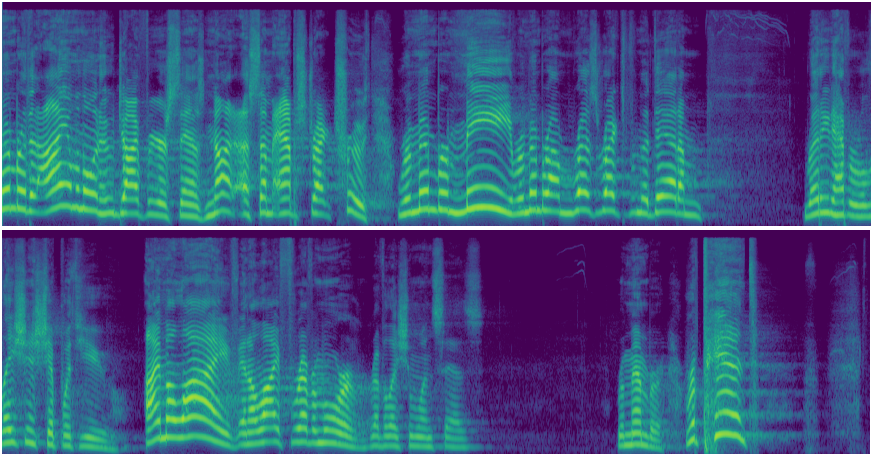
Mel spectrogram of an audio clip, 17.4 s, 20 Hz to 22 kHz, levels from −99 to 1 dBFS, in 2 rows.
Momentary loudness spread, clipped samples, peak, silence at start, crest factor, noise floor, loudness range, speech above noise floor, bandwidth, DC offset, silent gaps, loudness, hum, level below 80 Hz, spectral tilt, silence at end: 14 LU; under 0.1%; -2 dBFS; 0 s; 18 dB; -75 dBFS; 8 LU; 56 dB; 19.5 kHz; under 0.1%; none; -19 LUFS; none; -70 dBFS; -4 dB/octave; 1.15 s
